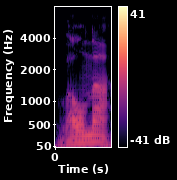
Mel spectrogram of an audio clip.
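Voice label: "wave", Russian; волна; nature; priroda; RUSSIAN VISUAL DICTIONARY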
